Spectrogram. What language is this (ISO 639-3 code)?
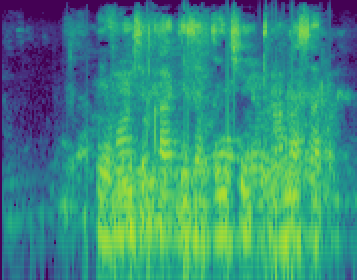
kin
